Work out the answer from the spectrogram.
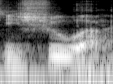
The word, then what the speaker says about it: Yeshua: of Yeshua the Messiah in Hebrew it pronounc as Yeshua in J Jesus or Joshua the son of Elohim.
